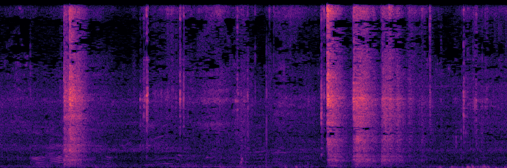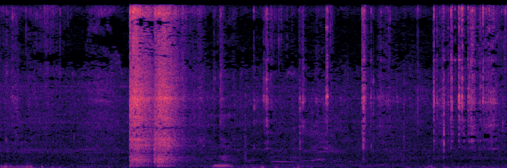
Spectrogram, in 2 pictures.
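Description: Metal tongs raking and scraping through a bed of small loose stones over roasted clams: three short gravelly scrapes, about a second in, near the middle and two-thirds of the way through, with faint voices in between.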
